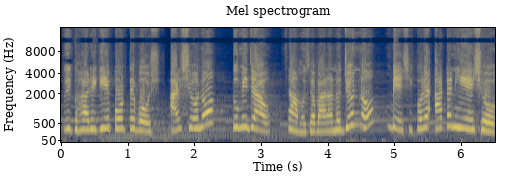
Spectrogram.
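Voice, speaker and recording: Bossy cartoon fox wife played by a woman, extremely high voice, nagging and teasing, faint music underneath. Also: normal speed, fairly bright tone. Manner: scolding, teasing. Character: sharp-tongued bossy fox wife and mother. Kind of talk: Bengali cartoon voice acting.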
